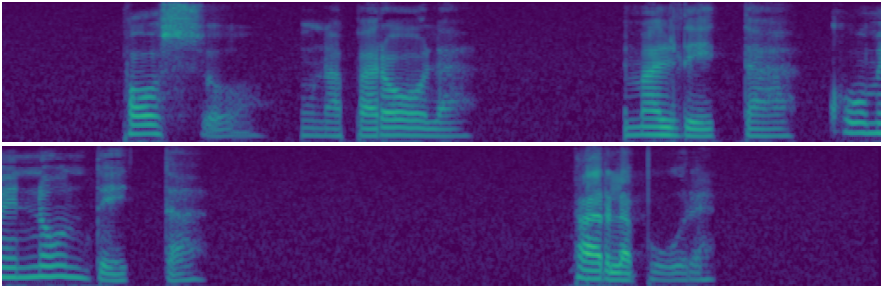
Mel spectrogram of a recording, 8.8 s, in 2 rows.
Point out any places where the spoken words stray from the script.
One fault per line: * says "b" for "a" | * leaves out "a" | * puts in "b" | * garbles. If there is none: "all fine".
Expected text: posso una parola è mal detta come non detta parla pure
all fine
